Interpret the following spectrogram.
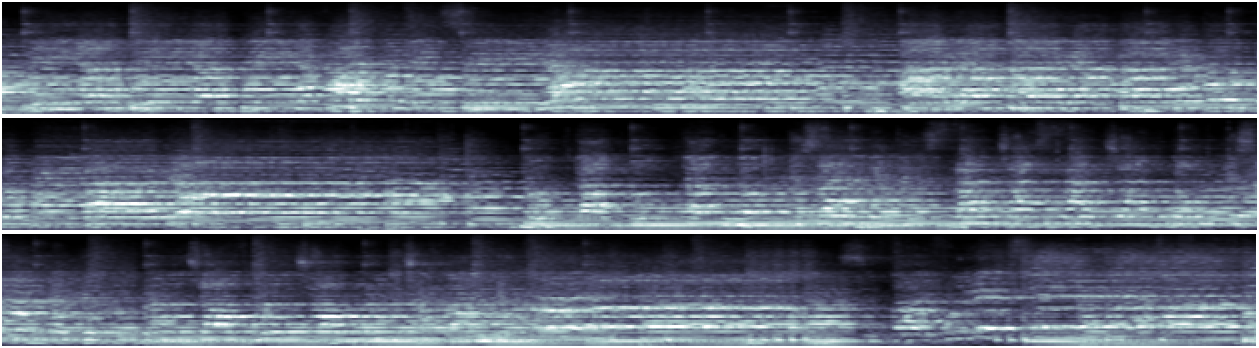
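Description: A chorus of voices singing a stage-musical ensemble number over instrumental accompaniment.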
